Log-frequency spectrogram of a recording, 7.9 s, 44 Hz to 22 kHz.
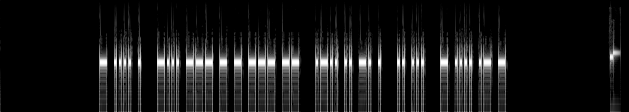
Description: Morse code, heard as a keyed tone, about 40 wpm, 700 Hz. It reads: THE BOTTOM LINE IS THAT
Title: Sets of 5 Words Encore 40wpm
